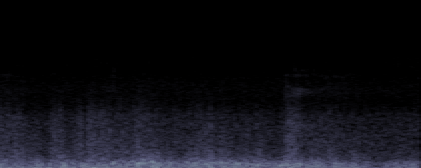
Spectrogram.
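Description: Wind buffeting the microphone over a low, uneven rumble of travel along the road.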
